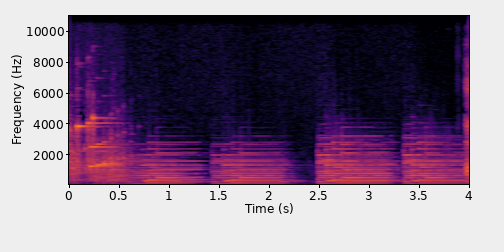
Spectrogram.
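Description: Steinway grand piano sounding four sustained chords in turn, each held about a second.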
